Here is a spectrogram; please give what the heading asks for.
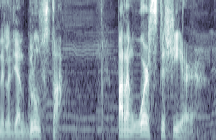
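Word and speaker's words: Worcestershire: sa sa kanilang mga ano mga briton ang pronunciation nila diyan gla parang worst to sheer ' ba hirap na hirap tayong mga Pilipino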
